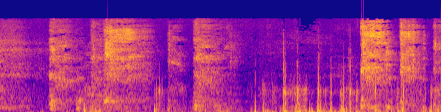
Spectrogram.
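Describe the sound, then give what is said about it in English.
A person coughs repeatedly, a run of harsh, bursting coughs with some throat clearing in between, loud and continuous over about four seconds with no speech. “Send all that coughing and stuff somewhere else.”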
